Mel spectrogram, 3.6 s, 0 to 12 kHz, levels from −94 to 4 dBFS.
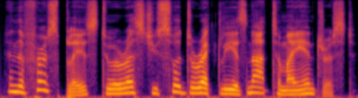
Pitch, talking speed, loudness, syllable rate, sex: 170 Hz, 235 wpm, -17 LUFS, 5.8 syllables/s, male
